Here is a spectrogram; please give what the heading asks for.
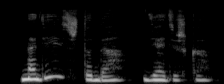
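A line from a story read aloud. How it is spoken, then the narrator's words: Soft reply. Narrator (Russian): мягко ответила она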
